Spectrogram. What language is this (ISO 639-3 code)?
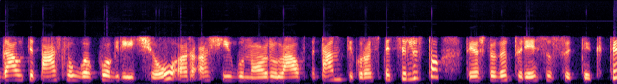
lit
